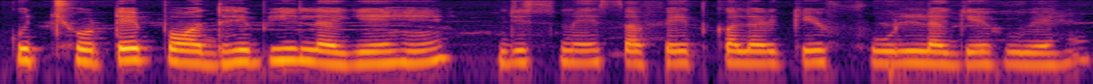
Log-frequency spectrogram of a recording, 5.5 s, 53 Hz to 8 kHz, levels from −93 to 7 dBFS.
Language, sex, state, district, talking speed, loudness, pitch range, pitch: Hindi, female, Madhya Pradesh, Dhar, 155 wpm, -18 LUFS, 185-210 Hz, 195 Hz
